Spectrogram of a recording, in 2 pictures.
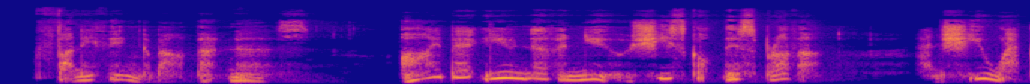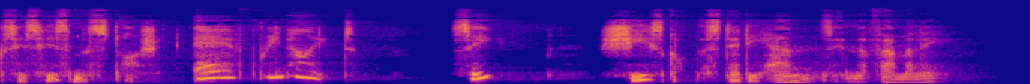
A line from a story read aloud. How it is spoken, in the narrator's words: Larry whispers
